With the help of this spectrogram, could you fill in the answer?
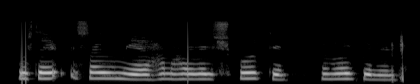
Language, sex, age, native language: Icelandic, female, 12, Icelandic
